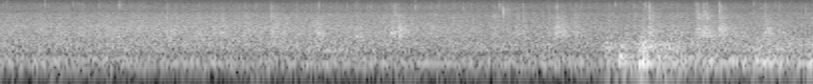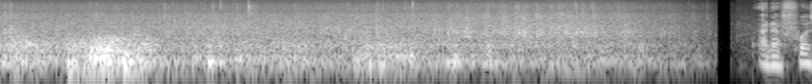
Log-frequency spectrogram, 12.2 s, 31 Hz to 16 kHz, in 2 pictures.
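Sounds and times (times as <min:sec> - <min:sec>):
heavy rain pouring in a thunderstorm: 0:00.0 - 0:11.5
deep roll of thunder: 0:03.8 - 0:11.5
speech: 0:11.9 - 0:12.1.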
